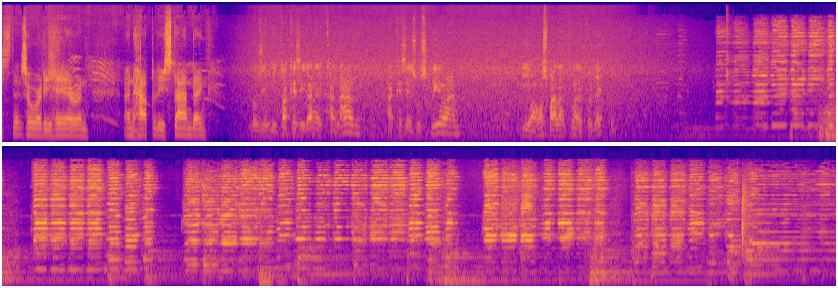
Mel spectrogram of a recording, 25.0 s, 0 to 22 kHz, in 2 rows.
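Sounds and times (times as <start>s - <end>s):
harmonica background music: 10.2s - 25.0s.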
